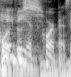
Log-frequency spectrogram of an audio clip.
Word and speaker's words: habeas corpus: Habeas corpus. – There habeas we go. Corpus. Wrong emphasis on the wrong syllable.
